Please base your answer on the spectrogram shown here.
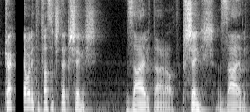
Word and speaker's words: Przemyśl: w pobliżu miasta Как казвалите това се чете Пшемиш?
